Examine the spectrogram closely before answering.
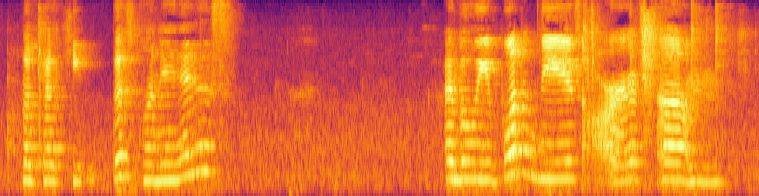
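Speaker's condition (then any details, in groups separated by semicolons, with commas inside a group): Cerebral palsy, spastic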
